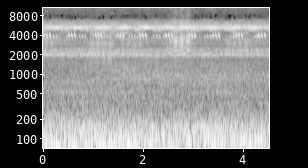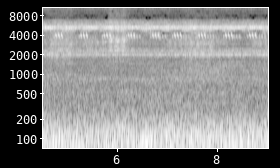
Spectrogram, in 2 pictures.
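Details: Night chorus of crickets in a swampy forest. Quick, regular chirps come roughly twice per second beneath a steady shrill tone, broken by occasional soft hissing swells and a low rumble.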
